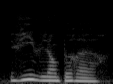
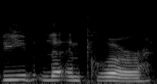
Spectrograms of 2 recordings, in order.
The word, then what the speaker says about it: Vive l'Empereur: We don't pronounce the E, so it's like Vive l'Empereur.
